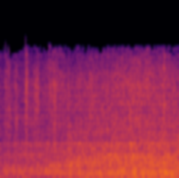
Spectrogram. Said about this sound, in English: I'll plug the popper into the outlet. And now we just have to wait. That noise you hear is the motor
